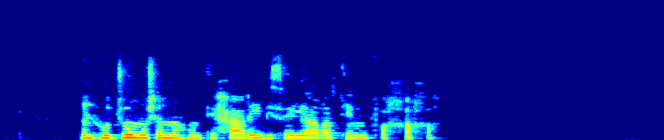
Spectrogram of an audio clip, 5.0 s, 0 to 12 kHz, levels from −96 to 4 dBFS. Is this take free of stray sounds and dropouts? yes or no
yes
